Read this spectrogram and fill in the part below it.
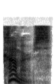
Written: commerce

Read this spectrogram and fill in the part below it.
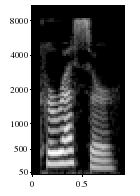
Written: caresser

